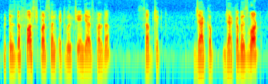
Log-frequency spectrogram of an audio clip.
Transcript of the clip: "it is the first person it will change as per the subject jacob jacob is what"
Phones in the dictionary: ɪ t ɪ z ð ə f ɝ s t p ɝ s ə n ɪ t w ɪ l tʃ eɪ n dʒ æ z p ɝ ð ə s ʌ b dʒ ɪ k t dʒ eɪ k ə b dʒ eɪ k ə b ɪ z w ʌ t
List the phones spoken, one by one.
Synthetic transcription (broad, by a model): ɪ t ɪ z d ə f ɝ s t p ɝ s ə n ɪ t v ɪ l tʃ eɪ n dʒ æ z f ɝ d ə s ʌ b dʒ ɪ k t dʒ eɪ k ə b dʒ eɪ k ə b ɪ z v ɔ t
